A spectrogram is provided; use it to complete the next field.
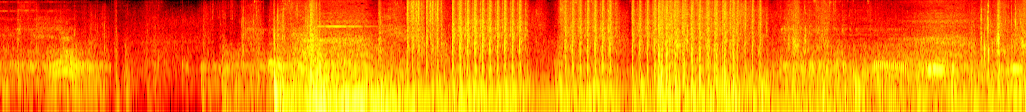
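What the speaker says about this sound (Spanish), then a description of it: "Están disparando" Bursts of rapid automatic gunfire in the Warzone video game, starting after a quiet few seconds and continuing loud and close with short gaps, while a voice talks over the shooting.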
